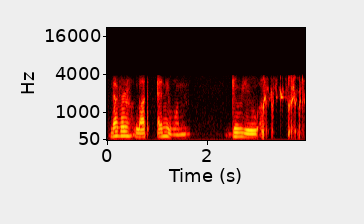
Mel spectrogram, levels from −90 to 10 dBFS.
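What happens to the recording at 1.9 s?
At 1.9 s, one channel of the speech runs roughly 5 ms behind the other, and the two are summed to mono. This channel delay (comb filtering) is present throughout the clip, not just at that moment. Because the content common to both channels cancels at evenly spaced frequencies, starting near 100 Hz and recurring across the narrow phone band, the voice sounds hollow and phasey. The light coding of the AMR narrowband mobile link sits under that coloration.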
